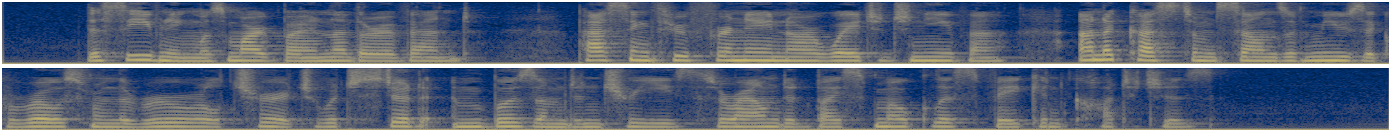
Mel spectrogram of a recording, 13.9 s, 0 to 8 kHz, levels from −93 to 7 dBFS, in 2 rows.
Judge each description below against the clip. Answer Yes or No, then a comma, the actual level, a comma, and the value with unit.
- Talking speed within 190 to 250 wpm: No, average, 145 wpm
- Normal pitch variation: No, narrow, 1.6 semitones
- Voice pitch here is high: No, medium, 175 Hz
